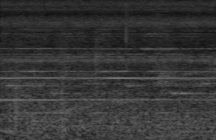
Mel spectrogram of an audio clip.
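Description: Faint background music: a held chord of several steady tones, with no beat or change in pitch.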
